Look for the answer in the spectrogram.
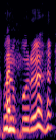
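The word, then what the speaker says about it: Puru puru (ぷるぷる): Or how did you say it? I messed it up. – Puru puru? Yeah. Puru puru is bouncy skin. – Oh, I messed it up. – How do you spell that? – P-U-R-U. And then P-U-R-U. – Puru-puru.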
